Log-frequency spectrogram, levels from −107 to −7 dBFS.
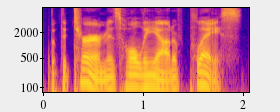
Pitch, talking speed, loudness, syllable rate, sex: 95 Hz, 230 wpm, -17 LUFS, 5.2 syllables/s, male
